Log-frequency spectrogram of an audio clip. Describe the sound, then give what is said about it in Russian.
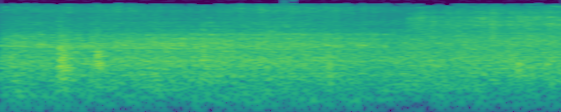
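A train starting to move gives a quiet, steady rolling rumble with a few faint clicks, holding an even level throughout. “Состав трогается.”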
